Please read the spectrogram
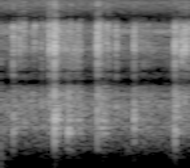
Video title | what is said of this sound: How to make Reese's Peanut Butter Profiteroles (super easy) | If it sounds hollow, you know it's done.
